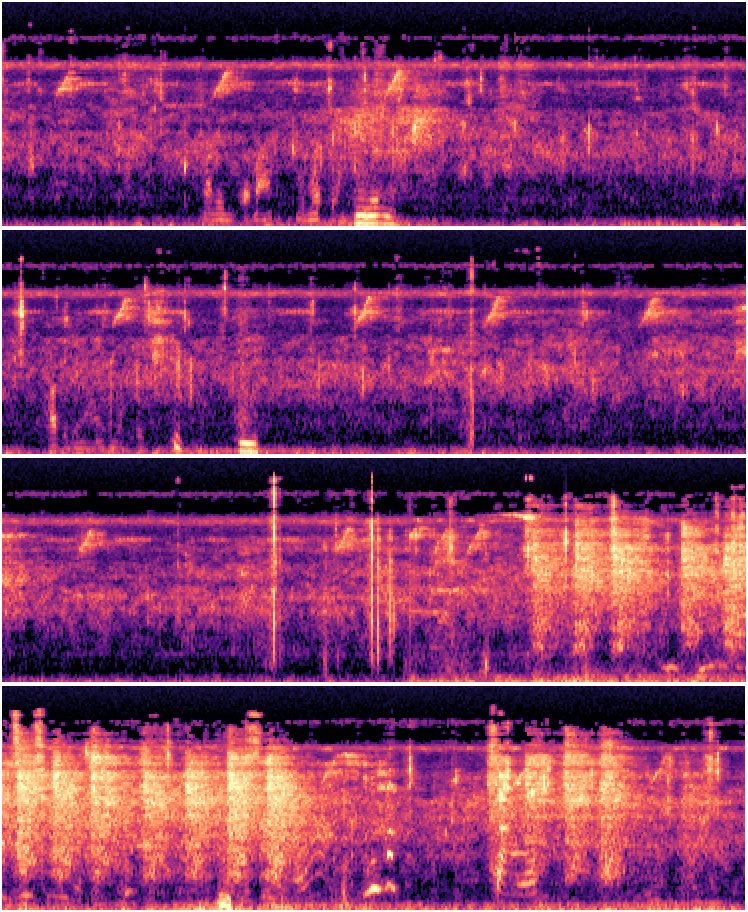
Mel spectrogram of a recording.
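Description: A macaque crinkles a plastic wrapper while biting at it.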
